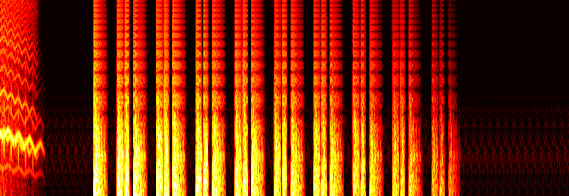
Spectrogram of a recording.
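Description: A quick series of short electronic ticks plays, slowing down.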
